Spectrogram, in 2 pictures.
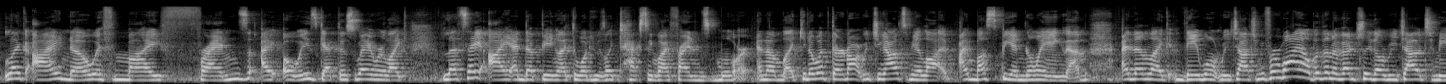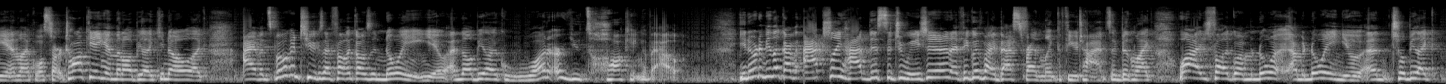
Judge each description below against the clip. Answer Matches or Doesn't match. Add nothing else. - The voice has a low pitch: Doesn't match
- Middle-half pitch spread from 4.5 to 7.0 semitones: Doesn't match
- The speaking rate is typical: Doesn't match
